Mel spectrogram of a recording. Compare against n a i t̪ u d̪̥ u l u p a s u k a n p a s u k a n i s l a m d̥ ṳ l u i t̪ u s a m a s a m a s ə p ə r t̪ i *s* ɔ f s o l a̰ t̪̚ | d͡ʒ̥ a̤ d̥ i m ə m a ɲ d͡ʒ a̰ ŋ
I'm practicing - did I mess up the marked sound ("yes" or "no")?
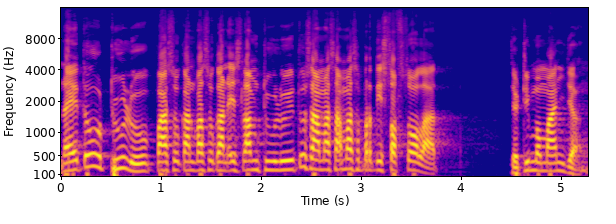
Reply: no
